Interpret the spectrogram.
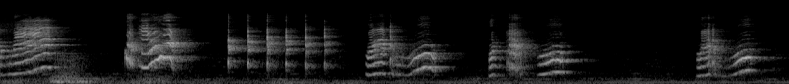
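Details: Pet Indian ringneck parakeet that talks, saying 'mummy papa': uneven nasal, word-like phrases with upward-bending tones and a brief rapid stutter of syllables, spaced a second or so apart.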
